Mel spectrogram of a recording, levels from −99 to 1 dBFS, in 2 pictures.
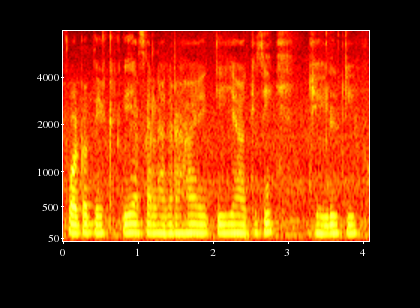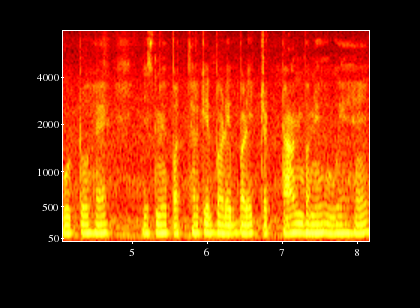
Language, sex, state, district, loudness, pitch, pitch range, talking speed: Hindi, male, Chhattisgarh, Raipur, -20 LUFS, 125 Hz, 120-125 Hz, 160 wpm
